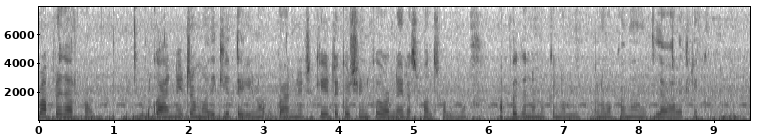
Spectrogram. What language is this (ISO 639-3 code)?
tam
